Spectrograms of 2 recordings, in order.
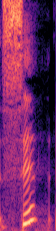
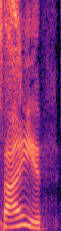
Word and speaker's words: scythe: It's got its, is it a Sith? Is that how it's pronounced? – Scythe. And Scythe.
